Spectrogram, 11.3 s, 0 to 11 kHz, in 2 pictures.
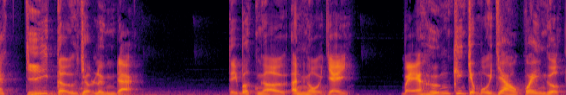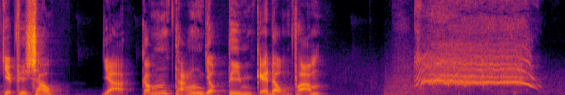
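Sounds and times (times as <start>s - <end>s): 
speech: 0.0s - 1.4s, 2.3s - 10.1s
shrill high-pitched scream: 9.8s - 11.2s.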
